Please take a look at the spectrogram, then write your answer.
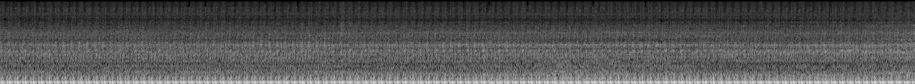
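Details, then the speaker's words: CFMOTO Ibex 450 single after TEAM MSC ECU tune, which fixed surging and jerking at 3,500–5,500 rpm, riding: engine pulses beat at an even rate with no surging or stumbling through the midrange. "Well, that's definitely a lot smoother. Hold it steady in the bike."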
